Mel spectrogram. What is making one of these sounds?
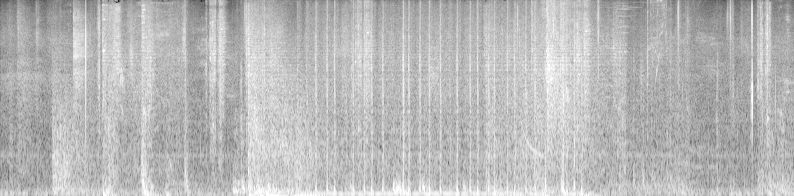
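Wooden walls and ramps clatter quickly into place.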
